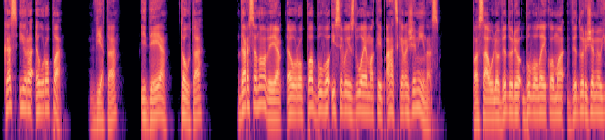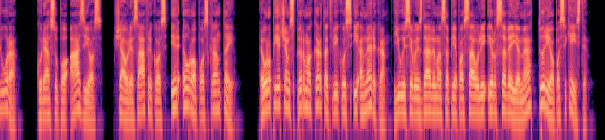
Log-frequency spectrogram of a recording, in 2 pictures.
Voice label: male lithuanian voice over talent narrative

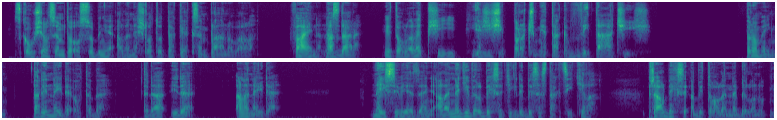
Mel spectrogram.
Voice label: male czech voice over character

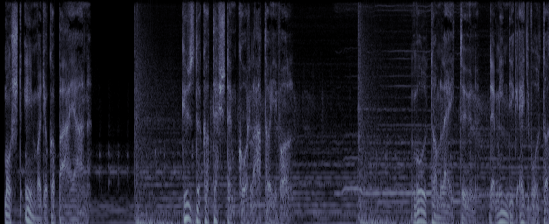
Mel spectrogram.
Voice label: male hungarian voice over talent sales

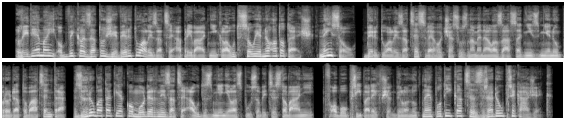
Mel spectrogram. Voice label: male czech voice over sales

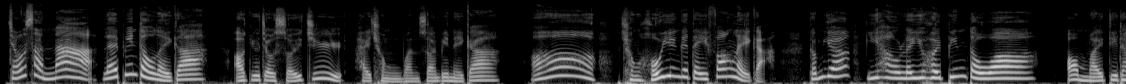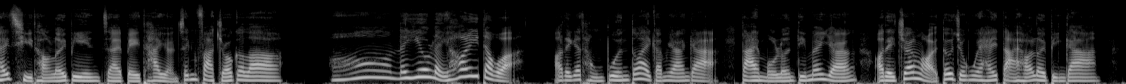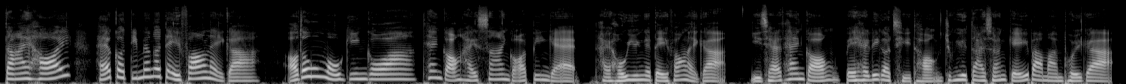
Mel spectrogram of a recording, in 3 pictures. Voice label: female cantonese voice over character

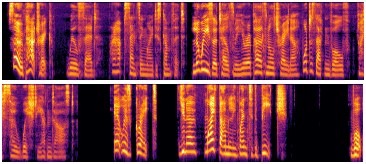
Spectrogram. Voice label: female british voice over character; english british

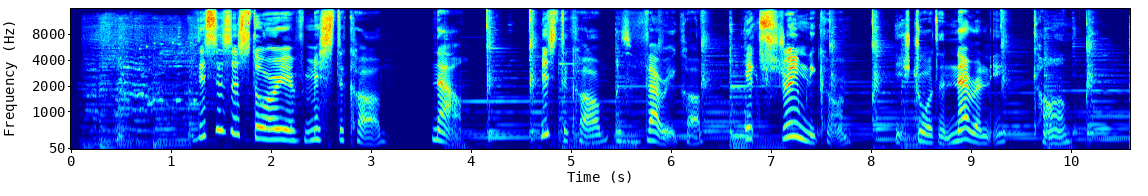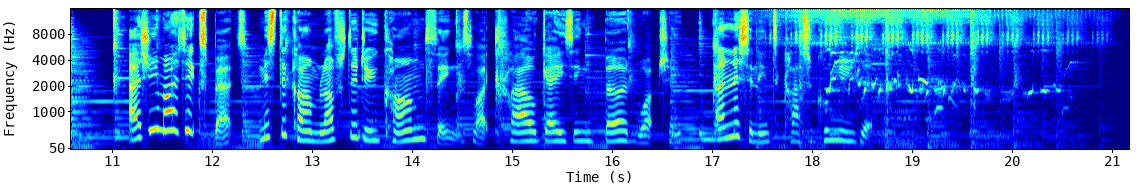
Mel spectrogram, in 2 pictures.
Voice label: boy british voice over narrative; english british

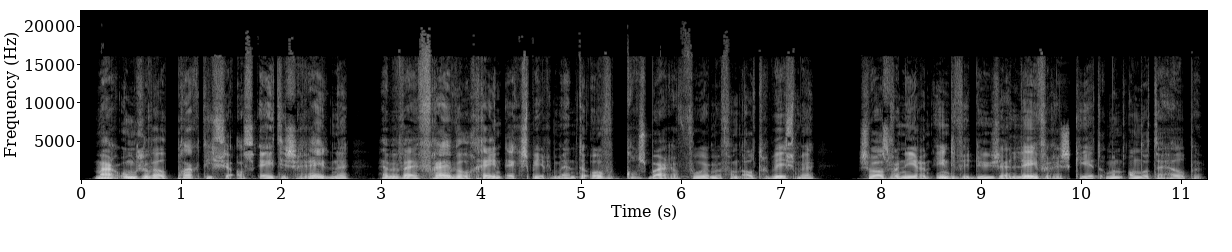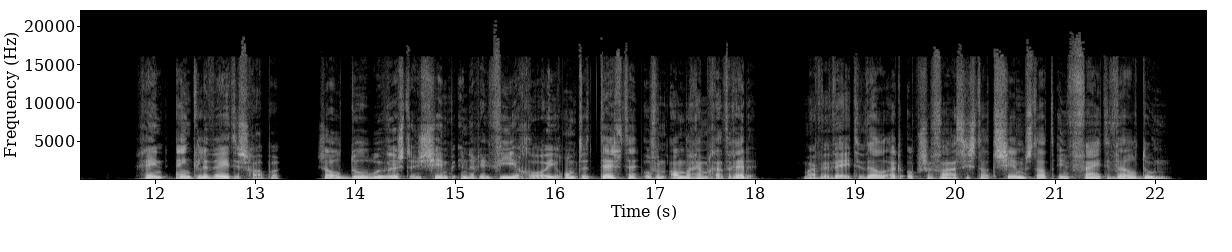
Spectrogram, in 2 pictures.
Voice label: male dutch voice over talent narrative

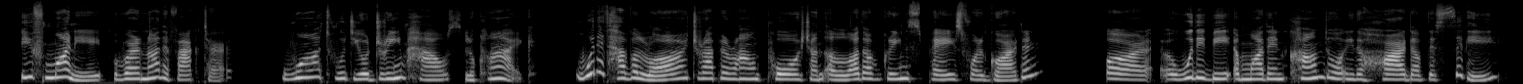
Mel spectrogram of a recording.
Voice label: female farsi voice over english

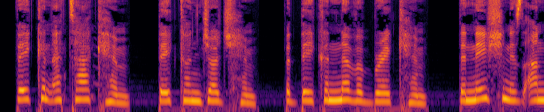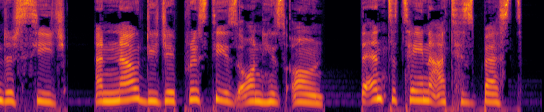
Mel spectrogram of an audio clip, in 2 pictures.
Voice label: female somali voice over talent english

